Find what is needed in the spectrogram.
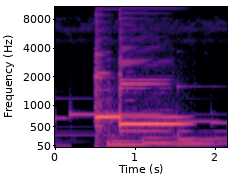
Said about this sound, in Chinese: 但是，十几分钟以后。刺耳的门铃响了起来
